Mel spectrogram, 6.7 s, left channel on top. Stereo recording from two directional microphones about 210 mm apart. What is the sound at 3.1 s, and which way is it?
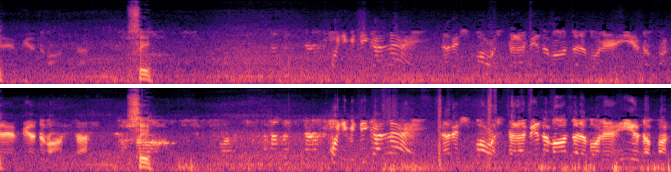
Speech, 45° right (ahead or behind).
